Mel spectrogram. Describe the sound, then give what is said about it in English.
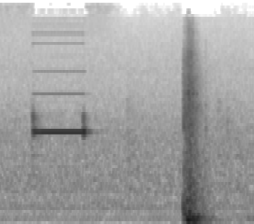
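A microwave oven heating a bowl of leftover pasta gives a single steady, high electronic beep lasting about half a second, then a brief pause and a dull, heavy thunk like a door shutting, over a faint low appliance hum. “leftover pasta from two nights earlier, dumped it in a bowl, and popped it into the microwave.”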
